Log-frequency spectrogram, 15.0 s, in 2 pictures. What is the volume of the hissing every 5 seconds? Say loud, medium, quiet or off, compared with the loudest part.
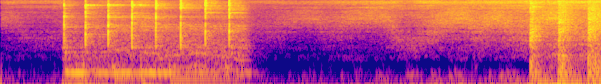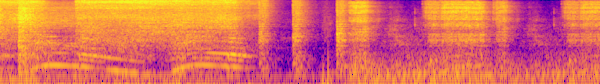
quiet, loud, loud.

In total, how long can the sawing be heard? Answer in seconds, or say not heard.
not heard.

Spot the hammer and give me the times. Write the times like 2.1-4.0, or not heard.
0.8-3.0, 6.6-8.1, 10.7-11.9.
